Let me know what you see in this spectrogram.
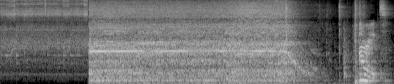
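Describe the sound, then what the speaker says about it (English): Hair dryer blowing damp wavy hair, starting abruptly as a loud steady whooshing roar that runs for several seconds, then cuts off and gives way to brief handling noises and rustles. "I just blow dry to get the moisture out."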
